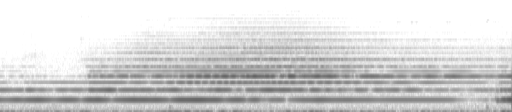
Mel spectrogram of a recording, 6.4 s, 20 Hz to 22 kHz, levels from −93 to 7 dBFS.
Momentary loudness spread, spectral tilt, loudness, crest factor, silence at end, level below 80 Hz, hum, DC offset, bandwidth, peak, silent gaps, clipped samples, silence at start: 10 LU; -3 dB/octave; -39 LUFS; 14 dB; 0 s; -62 dBFS; none; under 0.1%; 12.5 kHz; -26 dBFS; none; under 0.1%; 0 s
